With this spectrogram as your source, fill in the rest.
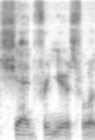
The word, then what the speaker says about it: Shead: Cade Gregory says college announcers pronounced it Shed for years for what it's worth.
